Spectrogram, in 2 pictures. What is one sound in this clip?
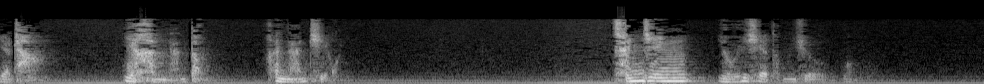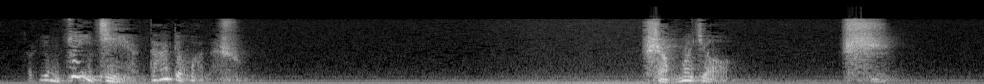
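An elderly man speaks calmly into a microphone, with long pauses between phrases.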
